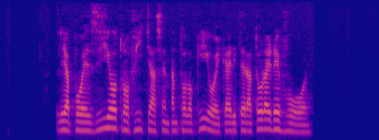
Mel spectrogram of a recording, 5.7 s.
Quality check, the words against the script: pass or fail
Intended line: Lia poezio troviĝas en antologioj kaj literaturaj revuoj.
pass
